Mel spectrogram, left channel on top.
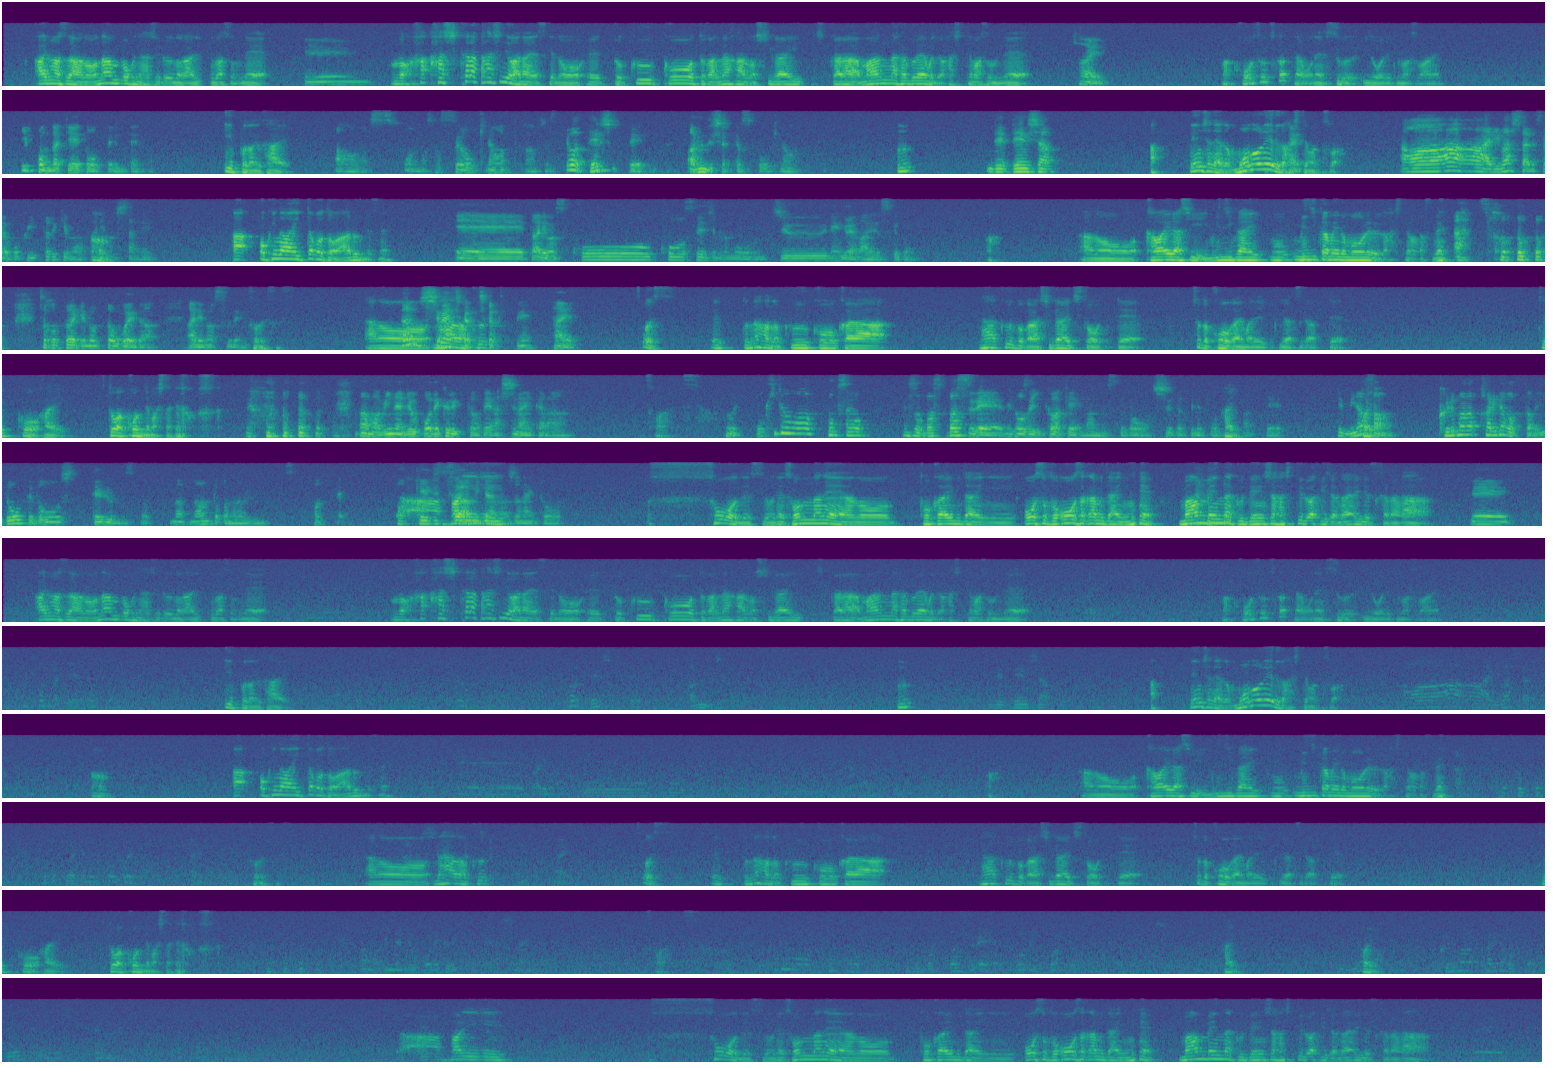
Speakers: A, on the left (about 40°); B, on the left (about 85°).
A: あります。あの、南北に走るのがありますんで、
B: ええ
A: まあ、は、端から端ではないですけど、えっと、空港とか那覇の市街地から真ん中ぐらいまでは走ってますんで、
B: はい。
A: まあ、高速使ったらもうね、すぐ移動できますわね。
B: 一本だけ通ってるみたいな。
A: 一分だけ、はい。
B: ああ、そうまあ、さすが沖縄って感じです。要は電車ってあるんでしたっけ、あそこ沖縄。
A: ん
B: で、電車。
A: あ、電車ね、あの、モノレールが走ってますわ。
B: はい。あーあー、あーありましたね。それ僕行った時もありましたね。
A: うん。あ、沖縄行ったことはあるんですね。
B: えーと、あります。高校生時分のもう10年ぐらい前ですけど。
A: あ、あのー可愛らしい、短い、もう短めのモノレールが走ってますね。
B: あ、そう。<laughs> ちょこっとだけ乗った覚えがありますね。
A: <laughs> そうです。あのー、
B: あれも市街地から近くてね。
A: 那覇のく、
B: はい。
A: そうです。えっと、那覇の空港から、那覇空港から市街地通って、ちょっと郊外まで行くやつがあって、結構、はい、人は混んでましたけど。<laughs>
B: <laughs> まあまあみんな旅行で来る人で足ないから、
A: そうなんですよ。
B: はい。沖縄、僕その、でそのバス、バスで当然行くわけなんですけど、修学旅行なんで。
A: はい、
B: で、皆さん、
A: はい。
B: 車借りなかったら移動ってどうしてるんですかな、なんとかなるんですかパッ、パッケージツアーみたいなのじゃないと。
A: あーやっぱり、そうですよね。そんなね、あの、都会みたいに、大阪、大阪みたいにね、<laughs> まんべんなく電車走ってるわけじゃないですから、
B: <laughs> で、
